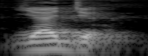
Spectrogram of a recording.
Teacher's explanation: jadi membacanya itu harus dipantulkan, qalqalah subro namanya. Mengenai qalqalah subro itu syaratnya huruf qalqalah disukunkan di tengah-tengah kalimat ya, di tengah ayat.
